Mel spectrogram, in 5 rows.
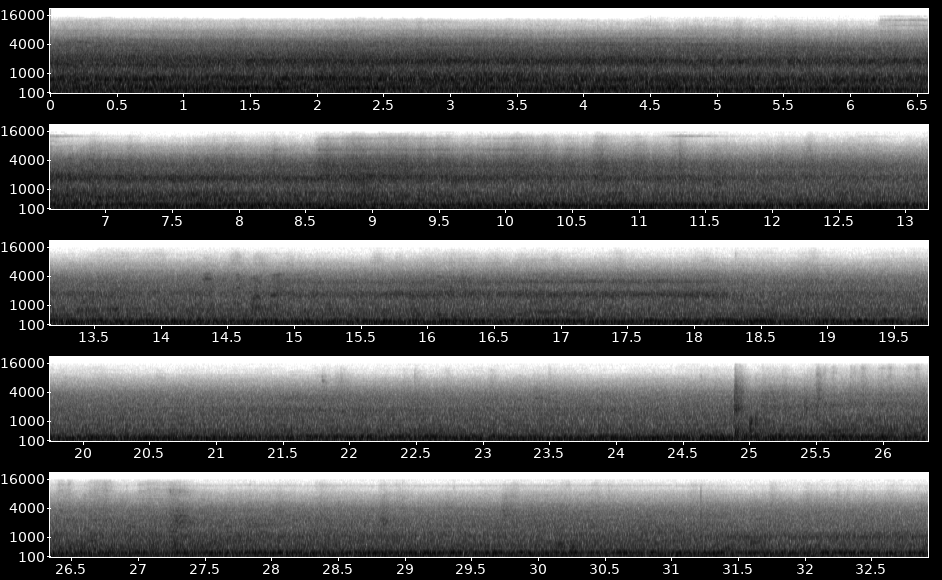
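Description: Bombardier Innovia ART 200 metro train heard from inside the car, running through a tunnel with a steady rumble and a high whine that stops a little over halfway through. The train then slows and pulls into a station.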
